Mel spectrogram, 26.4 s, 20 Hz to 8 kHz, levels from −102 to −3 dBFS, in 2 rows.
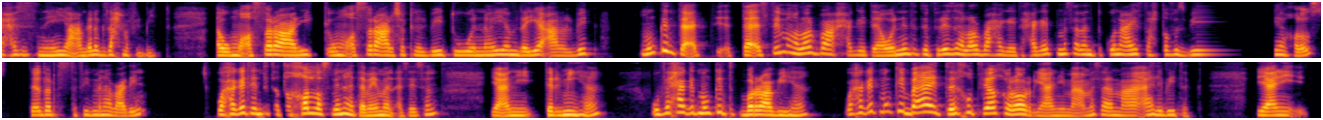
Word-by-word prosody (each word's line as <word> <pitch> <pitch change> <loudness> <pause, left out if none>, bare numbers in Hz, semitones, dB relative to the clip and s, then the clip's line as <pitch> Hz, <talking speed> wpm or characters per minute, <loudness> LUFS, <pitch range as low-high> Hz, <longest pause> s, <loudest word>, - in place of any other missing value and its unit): حاسس 210 +1 -7
إن 190 - 0
هي 200 +2 +1
عاملة 180 +1 0
لك 195 - -5
زحمة 215 -1 -3
في 190 - -25
البيت 160 +3 -16 0.5
أو 190 -1 +4
مأثّرة 195 +5 +2
عليك 205 +1 +4
ومأثّرة 195 +3 -1
على 195 -3 +4
شكل 205 +1 -7
البيت 200 +3 -4
وإن 195 0 -1
هي 220 +3 +1
مضيَّقة 210 +1 +1
على 175 -1 -3
البيت 245 +9 -4 0.4
ممكن 320 - +1
تق - - +5
ت - - -15
تقسِّمها 275 - 0
ل4 270 -3 +1
حاجات 200 -2 -9
أو 175 +2 0
إن 220 +5 +2
أنت 250 -2 -2
تفرزها 245 +3 0
ل4 225 0 0
حاجات، 195 -3 -8
حاجات 230 +7 -5
مثلًا 245 -3 -1
تكون 240 +2 -2
عايز 235 +2 -1
تحتفظ 220 0 -7
بيها 225 +2 -8
خلاص 190 - -5 0.2
تقدر 205 +1 +1
تستفيد 210 0 -9
منها 205 0 0
بعدين 180 +6 -2 0.7
وحاجات 260 +6 +3
أنت 260 -1 +2
تتخلَّص 250 +4 +2
منها 250 -1 +5
تمامًا 185 +2 +2
أساسًا، 180 - -5 0.5
يعني 180 +1 +1
ترميها، 205 +5 +2 0.5
وفي 240 +6 +1
حاجات 330 -3 +3
ممكن 295 0 +1
تتبرّع 220 -2 +5
بيها 200 +2 -2 0.3
وحاجات 320 +8 -3
ممكن 375 -2 -2
بقى 335 +1 +6
تاخُد 270 +7 +2
فيها 285 +1 +6
قرار، 245 - +3
يعني 170 0 -3
مع 160 0 -5
مثلًا 210 0 -3
مع 175 -1 -2
أهل 210 -1 0
بيتك، 200 -8 -5 0.6
يعني 195 0 +1
215 Hz, 155 wpm, -20 LUFS, 195-245 Hz, 0.7 s, بقى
